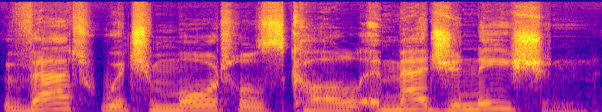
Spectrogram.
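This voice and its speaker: A man voicing a pompous fraudulent sage in a fantasy game, speaking in a grandiose, archaic, measured way. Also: fairly high pitch, lightly acted. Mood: mystical, smug. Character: pompous fraudulent male sage posing as a masked immortal. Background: background music.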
